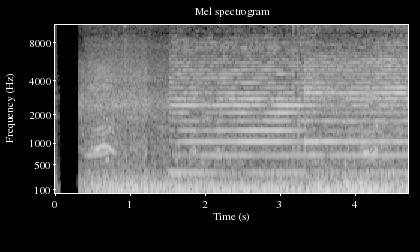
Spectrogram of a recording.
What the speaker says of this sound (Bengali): ঢুকে গেল জম্বু তাওয়াই আসানসোল রেলওয়ে স্টেশনে।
